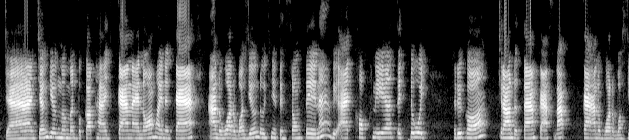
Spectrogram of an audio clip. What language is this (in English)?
Vietnamese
